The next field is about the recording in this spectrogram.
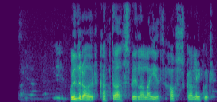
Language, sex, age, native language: Icelandic, male, 14, Icelandic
